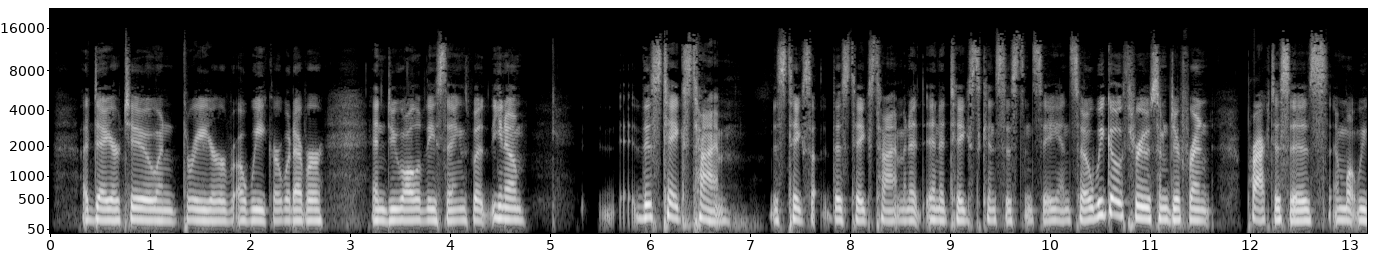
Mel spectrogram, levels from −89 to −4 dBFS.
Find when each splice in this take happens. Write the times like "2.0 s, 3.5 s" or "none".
none

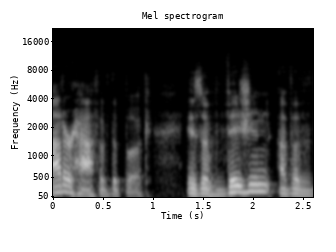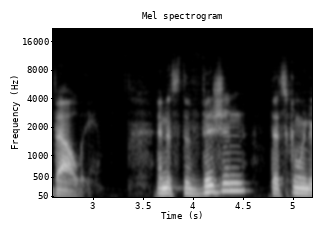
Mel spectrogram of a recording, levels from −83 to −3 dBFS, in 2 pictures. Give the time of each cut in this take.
none

